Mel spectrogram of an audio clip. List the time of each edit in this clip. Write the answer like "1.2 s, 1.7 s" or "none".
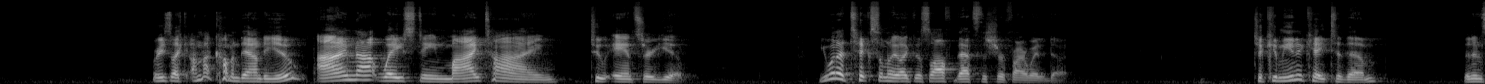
3.1 s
